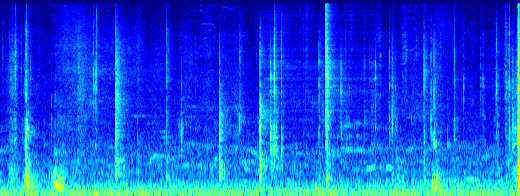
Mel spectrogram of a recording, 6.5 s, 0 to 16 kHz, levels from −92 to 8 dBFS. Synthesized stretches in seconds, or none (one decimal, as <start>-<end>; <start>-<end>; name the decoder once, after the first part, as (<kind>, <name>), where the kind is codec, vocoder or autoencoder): 3.3-4.7 (autoencoder, DAC-VAE)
